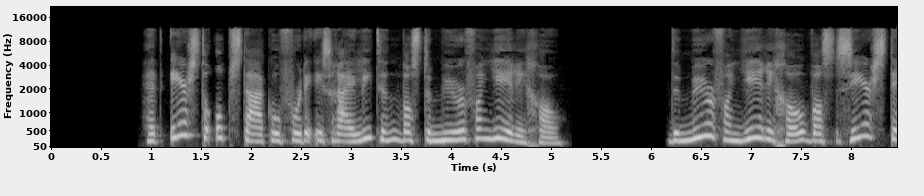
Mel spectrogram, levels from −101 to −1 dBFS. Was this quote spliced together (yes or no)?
no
